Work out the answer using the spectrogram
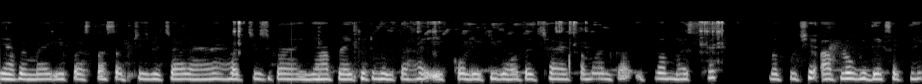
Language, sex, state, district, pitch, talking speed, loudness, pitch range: Hindi, female, Bihar, Araria, 245 Hz, 210 wpm, -17 LUFS, 240-255 Hz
